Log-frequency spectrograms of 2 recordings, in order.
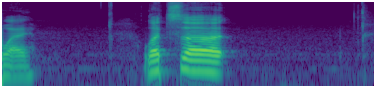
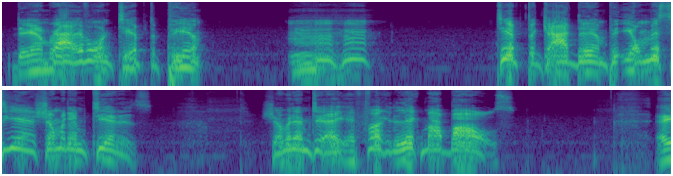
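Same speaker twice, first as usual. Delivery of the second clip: high, raspy mock pimp voice pushed way up; hammed-up pimp bragging to the chat; pimp impression; 10 semitones higher than usual. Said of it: "I do my pimp impression".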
